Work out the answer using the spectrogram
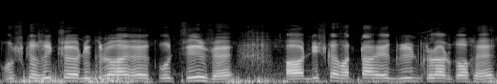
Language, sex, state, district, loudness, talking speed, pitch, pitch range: Hindi, male, Bihar, Kishanganj, -15 LUFS, 190 wpm, 150 Hz, 140-155 Hz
